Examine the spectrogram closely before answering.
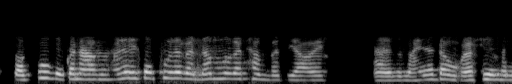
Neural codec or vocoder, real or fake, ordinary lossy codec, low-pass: codec, 16 kHz, 8 kbps, FreqCodec, smaller model; fake; Opus, 32 kbps; 3.6 kHz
